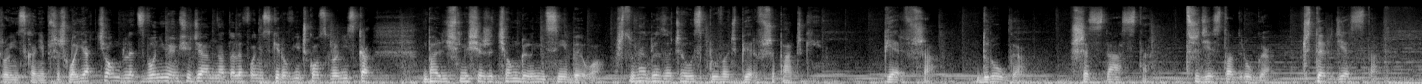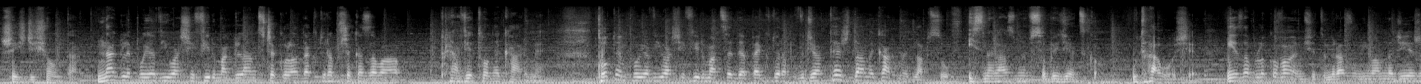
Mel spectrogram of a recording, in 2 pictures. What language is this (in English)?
Polish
